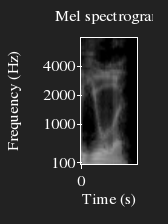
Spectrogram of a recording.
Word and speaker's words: Юла: Муж еще до брака, когда они только познакомились, сразу начал называть ее Юла с ударением на первый слог.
